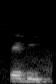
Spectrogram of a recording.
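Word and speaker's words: SEBI: সেবি। সেবি, সেবি ইংরেজিতে কি বলে বল? মানে সেবিটাকে ইংরেজিতে বল না, কি হয় বানানটা?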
